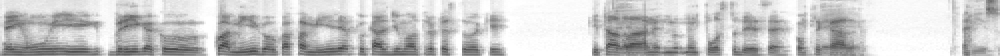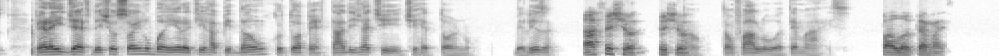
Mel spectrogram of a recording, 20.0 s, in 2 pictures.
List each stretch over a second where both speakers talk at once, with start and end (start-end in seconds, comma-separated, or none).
none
